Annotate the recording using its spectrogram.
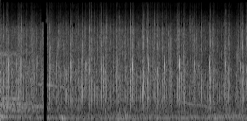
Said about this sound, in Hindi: हम सब जोरदार ताली बजाएंगे उनके स्वागत के लिए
